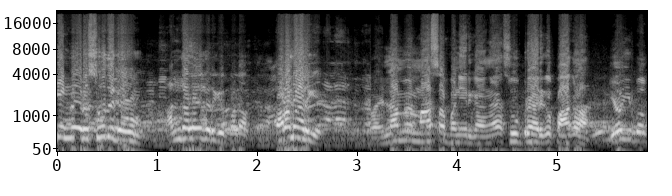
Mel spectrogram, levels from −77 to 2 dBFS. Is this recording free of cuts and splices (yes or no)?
no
